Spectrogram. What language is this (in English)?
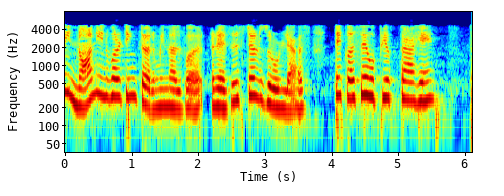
Marathi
